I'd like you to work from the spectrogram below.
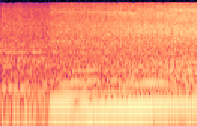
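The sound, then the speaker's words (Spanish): A car engine catches after a moment of quiet, then revs up with a steady, rising hum that holds strong for the rest of the short clip. “Cuando se subieron al auto para llevarlas al descampado a enterrarlas, fueron planeando la coartada.”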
